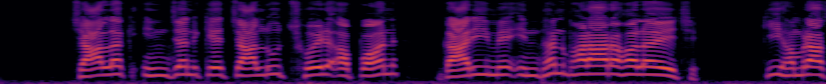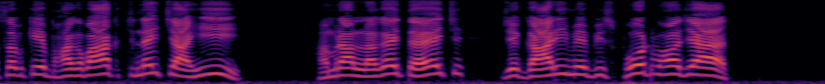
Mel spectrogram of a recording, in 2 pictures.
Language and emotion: Maithili, fearful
